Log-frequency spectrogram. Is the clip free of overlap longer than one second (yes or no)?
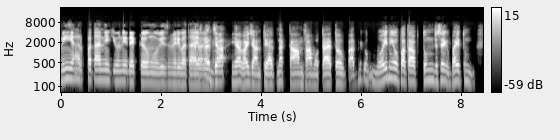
yes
